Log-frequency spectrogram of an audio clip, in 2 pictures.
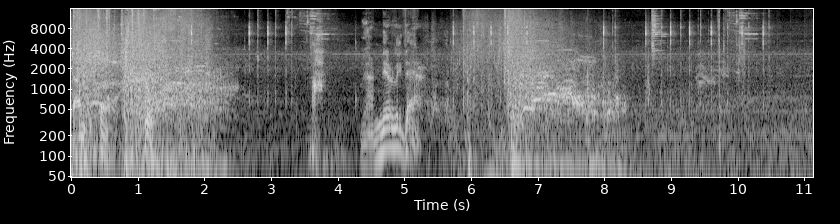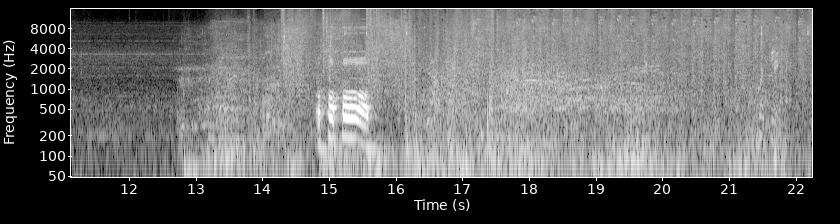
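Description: Magic spells crackle and boom in a video game battle.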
